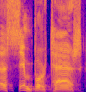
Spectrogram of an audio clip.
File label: Female; baldurs1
